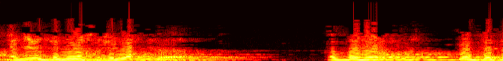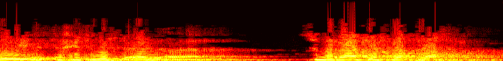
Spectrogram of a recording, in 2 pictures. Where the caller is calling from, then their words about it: Riyadh, Riyadh Province, Saudi Arabia; حاولت أنا كثيرا من الرياض أتصل بالهاتف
